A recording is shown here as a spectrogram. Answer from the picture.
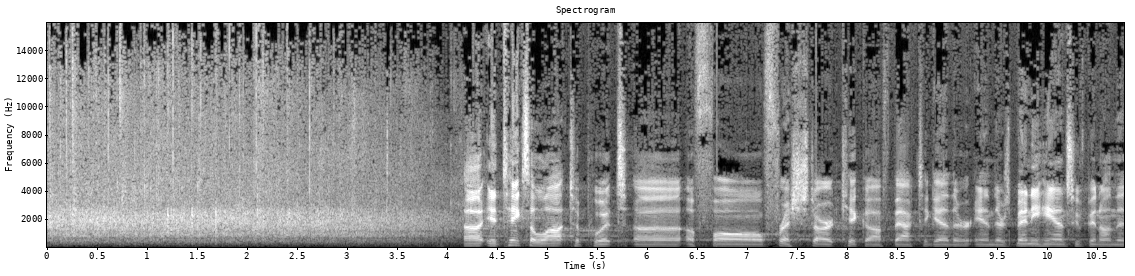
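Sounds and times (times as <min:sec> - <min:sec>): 
audience applause: 0:00.0 - 0:04.2
speech: 0:04.2 - 0:10.7.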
